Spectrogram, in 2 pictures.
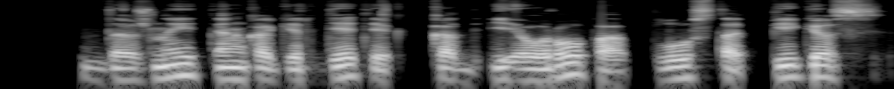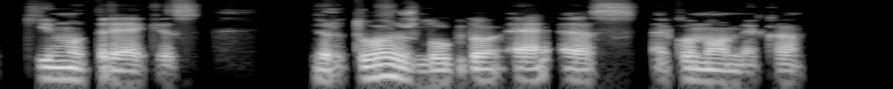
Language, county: Lithuanian, Panevėžys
